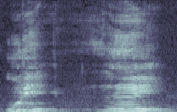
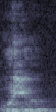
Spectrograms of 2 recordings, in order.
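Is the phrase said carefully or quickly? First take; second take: carefully; quickly. First: It is said slowly and carefully, with concentration. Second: It is said quickly, without care. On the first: With effort the sound can be managed. The speaker calls it right. "막 집중해서 하면 할 수 있을 수도 있겠죠" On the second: Under pressure the regional habit shows. The speaker calls it wrong. "빨리 해봐 그럼"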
